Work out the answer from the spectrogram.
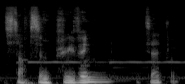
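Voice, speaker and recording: A man streaming casual commentary on a mobile game match, quiet and relaxed, answering chat between calls of the play. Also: moderate pace. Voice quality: quiet, low-level voice. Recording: home stream audio with faint music behind. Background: faint background music.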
